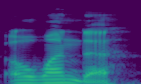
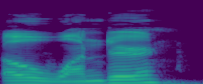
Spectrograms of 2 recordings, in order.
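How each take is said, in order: First: It is said in a mocking British accent. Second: It is said in a plain, everyday accent.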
